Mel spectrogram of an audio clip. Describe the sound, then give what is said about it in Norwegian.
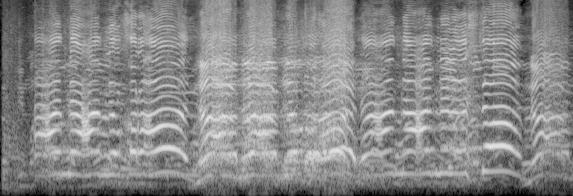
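An angry crowd of protesting residents in Amman, Jordan, shouts "The Koran is our constitution" in unison, loud overlapping voices rising and falling in rhythmic chanted bursts throughout, with strained, high-pitched yelling and no pause. “Koranen er grunnloven vår, roper sinte innbyggere i Amman i Jordan.”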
